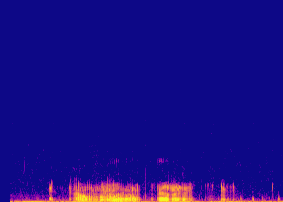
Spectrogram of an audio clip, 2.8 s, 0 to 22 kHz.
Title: 111208 01 Stomach 23 SOUND Effect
